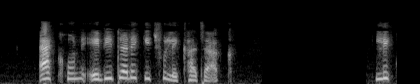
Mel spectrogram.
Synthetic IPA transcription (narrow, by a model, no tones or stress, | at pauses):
ɛkʰoneɖiʈaɾekit͡ɕʰulekʰad͡ʑa̰k | lek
